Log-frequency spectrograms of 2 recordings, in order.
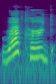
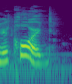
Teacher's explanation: if you put the stress in the first syllable it means a noun or an adjective but if we put the stress in the second syllable it means an action word or the verb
